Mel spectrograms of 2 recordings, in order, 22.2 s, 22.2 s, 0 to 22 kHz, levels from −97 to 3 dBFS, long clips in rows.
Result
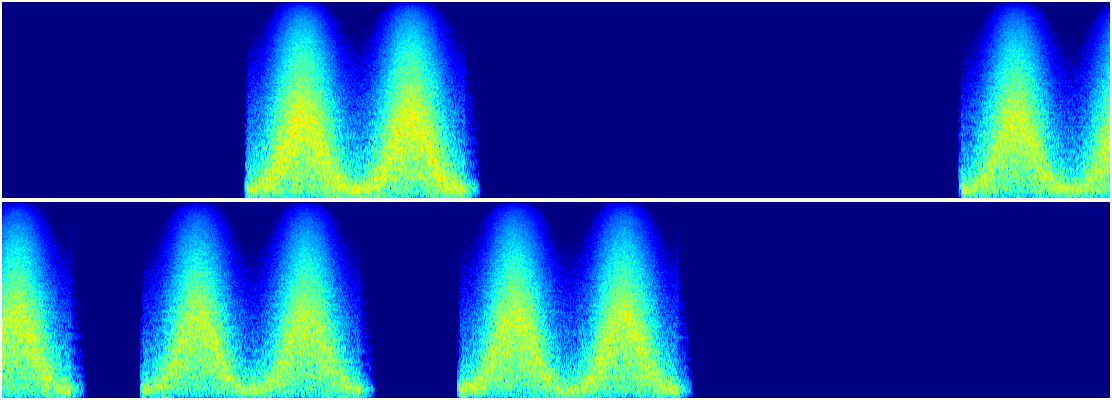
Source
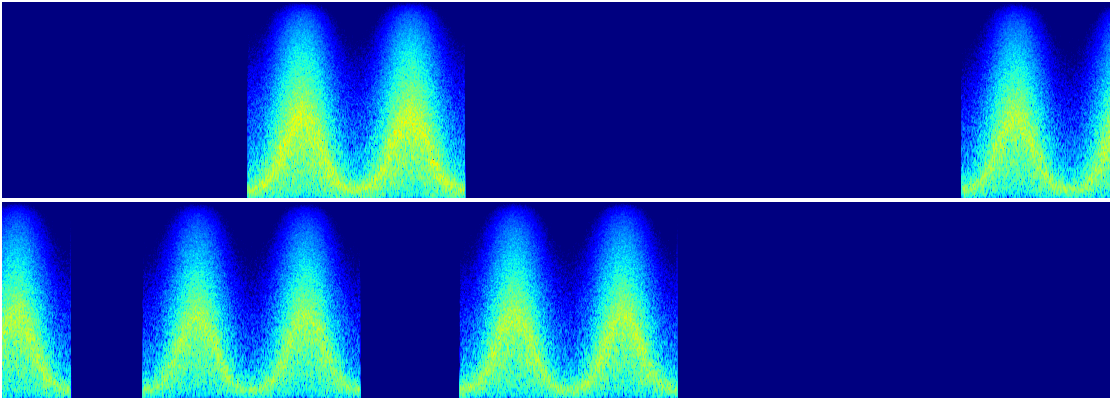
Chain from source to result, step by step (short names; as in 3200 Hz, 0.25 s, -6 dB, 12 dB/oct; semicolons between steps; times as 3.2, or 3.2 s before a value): non-linear reverb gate 0.16 s falling, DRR 6.5 dB; harmoniser -7 st -7 dB, +5 st -8 dB; gain +1.5 dB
